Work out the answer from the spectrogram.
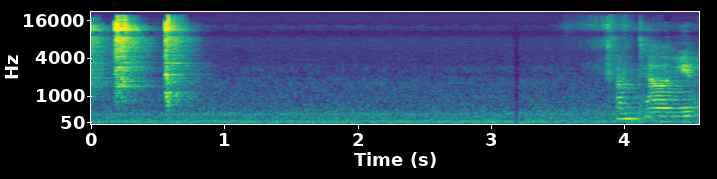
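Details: Eight-year-old female African grey parrot, a rescue that recently laid one egg, replies "oh come on" when told she is a girl. The short, human-like phrase comes near the end, after a couple of sharp household clinks.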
